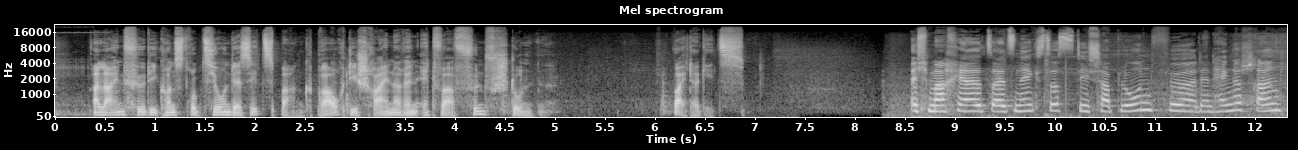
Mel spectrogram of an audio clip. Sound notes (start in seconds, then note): none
